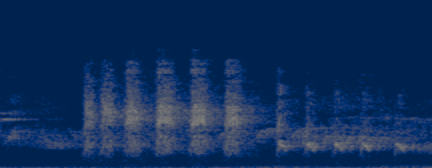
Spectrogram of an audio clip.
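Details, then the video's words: Female grey-cheeked bulbul, kept bird that has already laid eggs, singing actively: a quick run of about six bright high chirps, followed by a faster series of thinner, slightly falling notes. "Cucak Jenggot cewe / betina gacor"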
